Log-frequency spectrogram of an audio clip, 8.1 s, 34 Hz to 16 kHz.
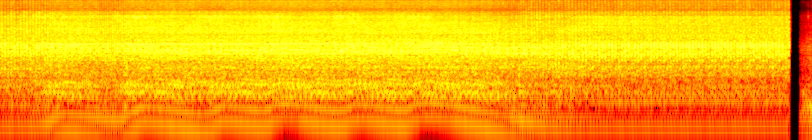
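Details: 1986 Audi 80 old diesel, 38 years old, engine bay dry: steady diesel clatter at idle with slight wavering hum early on, then even; no knocks or misfires, healthy.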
